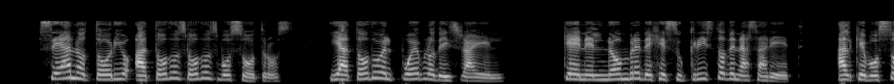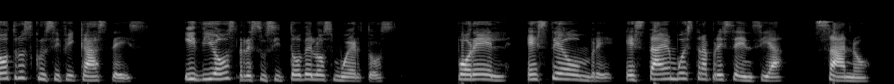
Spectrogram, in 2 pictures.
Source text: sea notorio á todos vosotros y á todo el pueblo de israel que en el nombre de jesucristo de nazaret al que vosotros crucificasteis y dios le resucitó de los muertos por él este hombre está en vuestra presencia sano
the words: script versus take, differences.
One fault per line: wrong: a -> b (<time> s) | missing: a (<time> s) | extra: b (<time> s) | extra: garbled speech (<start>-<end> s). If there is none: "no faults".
extra: todos (1.9 s)
missing: le (11.3 s)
